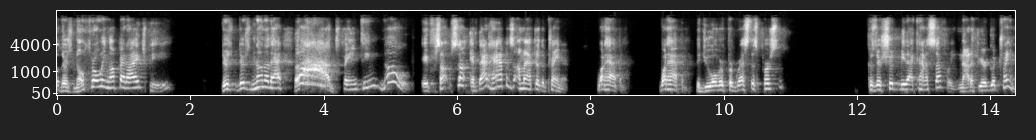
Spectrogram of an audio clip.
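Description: This man talks at a fairly quick pace with a high pitch. His voice rises and falls in very wide swings. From Cuba, raised in Miami. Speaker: fitness educator and trainer. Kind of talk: casual interview.

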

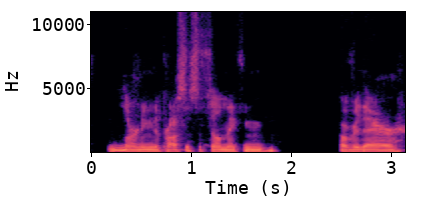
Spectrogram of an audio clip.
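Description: With an American accent, this is a plain, everyday voice. It moves along at a moderate pace. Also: man. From US Midwest (Iowa). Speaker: filmmaker. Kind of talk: casual interview.

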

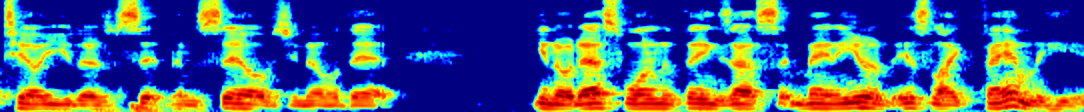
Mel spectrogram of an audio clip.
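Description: A man talks in a South Louisiana accent at medium pitch with ordinary pitch variation. The background is quiet. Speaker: owner-operator truck driver. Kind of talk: casual interview. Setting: studio.

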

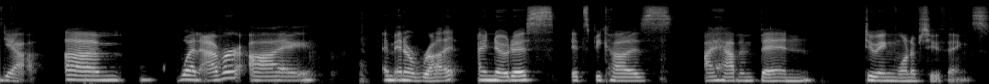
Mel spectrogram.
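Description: A woman's medium-pitched voice in an American accent, very slow, with long, frequent pauses. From Cleveland, Ohio. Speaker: podcast co-host, guest. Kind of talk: casual interview. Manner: animated.

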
